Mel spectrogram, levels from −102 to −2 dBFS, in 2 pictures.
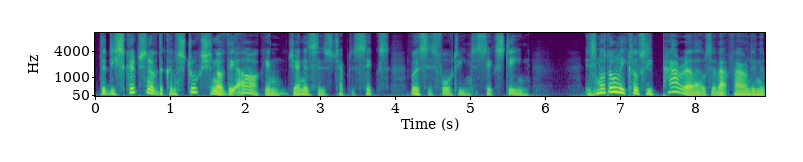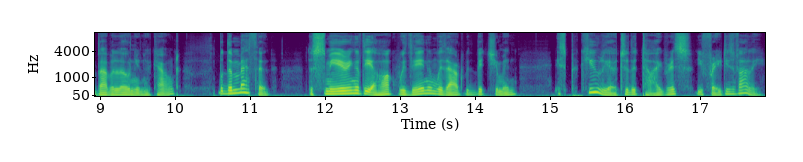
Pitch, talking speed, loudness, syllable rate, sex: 115 Hz, 155 wpm, -21 LUFS, 5.2 syllables/s, male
